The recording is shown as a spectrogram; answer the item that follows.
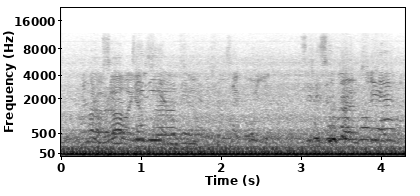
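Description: Loud steady low rumble of a ship under way at sea, with indistinct voices talking over it.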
